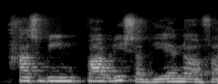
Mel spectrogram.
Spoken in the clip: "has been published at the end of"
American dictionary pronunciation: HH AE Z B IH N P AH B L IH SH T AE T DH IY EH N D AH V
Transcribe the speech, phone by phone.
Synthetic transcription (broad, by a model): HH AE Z B IH N P AH B L IH SH T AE T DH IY EH N D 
